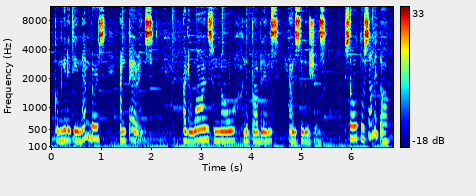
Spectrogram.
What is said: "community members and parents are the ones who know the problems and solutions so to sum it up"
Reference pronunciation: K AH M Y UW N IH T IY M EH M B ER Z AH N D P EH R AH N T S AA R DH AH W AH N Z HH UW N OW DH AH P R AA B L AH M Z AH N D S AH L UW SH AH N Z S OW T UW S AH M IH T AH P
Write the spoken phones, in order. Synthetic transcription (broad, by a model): K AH M Y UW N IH T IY M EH M B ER S AH N D P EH R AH N T S AA R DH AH W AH N S HH UW N OW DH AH P R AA B L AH M S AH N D S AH L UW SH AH N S S OW T UW S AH M IH T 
